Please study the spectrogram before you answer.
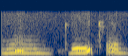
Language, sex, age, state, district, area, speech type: Hindi, female, 30-45, Uttar Pradesh, Jaunpur, rural, conversation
